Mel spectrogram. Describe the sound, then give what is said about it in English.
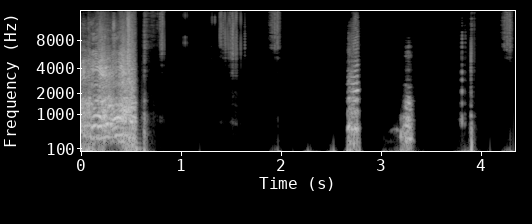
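A four-sided die (D4) tumbles onto a hard tabletop with a loud initial clatter, followed by a few sharp, separated taps as it bounces and settles, with no talking. “We're going to find out just who the killer is going to be by rolling dice.”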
